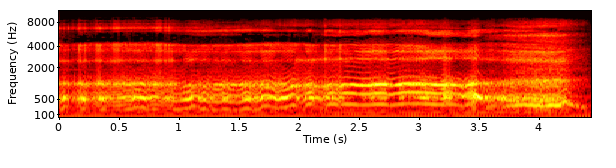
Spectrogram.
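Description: A monstrous, rasping bellow from a tall shadowy creature, with a clicking, dragged-breath texture, swells steadily for about four seconds, loud, then cuts off abruptly. No one speaks.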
